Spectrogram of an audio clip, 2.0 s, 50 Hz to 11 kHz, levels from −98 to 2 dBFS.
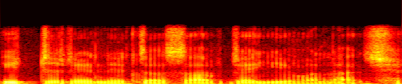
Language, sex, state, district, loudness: Maithili, male, Bihar, Supaul, -21 LUFS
